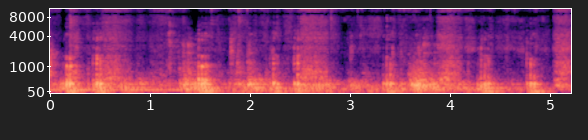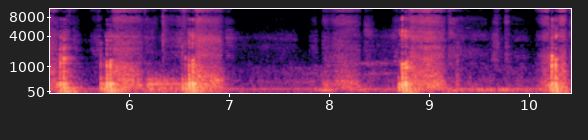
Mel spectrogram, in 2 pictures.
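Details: Hungry big pig housed in a village on a warm autumn day makes low grunts and snuffling noises, busy and uneven at first, then a quieter gap before a few more grunts.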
